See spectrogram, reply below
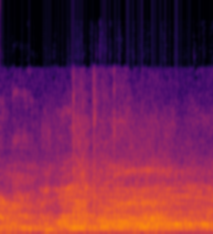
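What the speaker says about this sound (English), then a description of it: "The crowd enjoying every moment." Crowd noise at a martial arts championship, a steady broad roar of cheering and voices that holds at an even level throughout, with some raised whoops briefly rising above the wash.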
